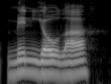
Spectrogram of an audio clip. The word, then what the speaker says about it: Mignola: Mignola is how you pronounce Mignola.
